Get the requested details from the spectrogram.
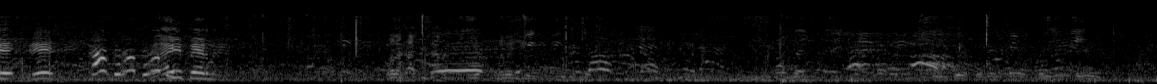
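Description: Young players shout to each other in the distance.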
